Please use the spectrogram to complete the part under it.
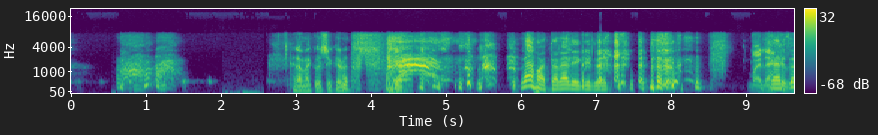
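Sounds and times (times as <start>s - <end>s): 
person coughing after swallowing water the wrong way: 0.6s - 1.6s
speech: 2.9s - 9.6s
laughter: 4.0s - 8.6s.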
